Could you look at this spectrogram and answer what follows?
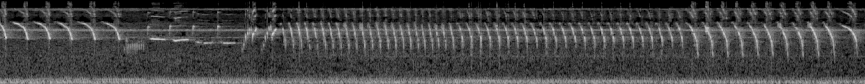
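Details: Canary singing opens with falling whistled sweeps and a short soft phrase, then breaks into a long, even, rapid trill of repeated downslurred notes that continues to the end.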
